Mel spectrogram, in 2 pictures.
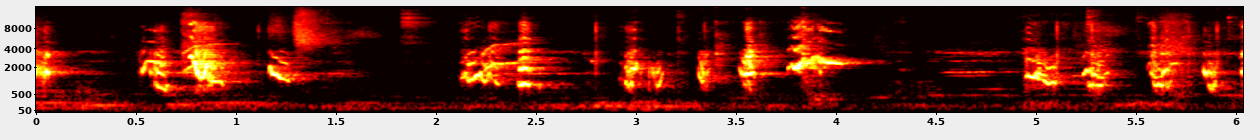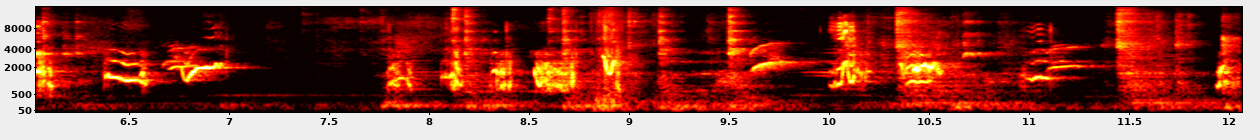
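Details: Eurasian bullfinch singing a string of short squeaky, creaky notes and soft chirps in bursts, with brief pauses between phrases and faint low background noise.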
